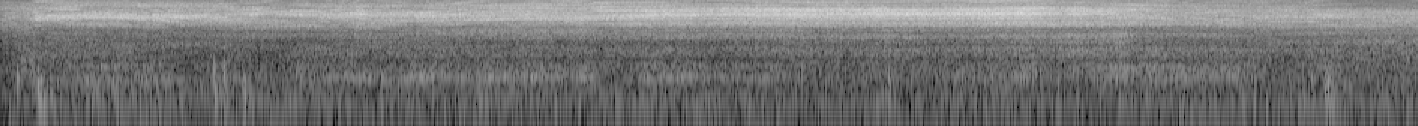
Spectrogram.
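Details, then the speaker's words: Car tire with the nail just pulled out of the tread with pliers, before a repair screw is fitted: a steady high hiss of air escaping from the puncture holds constant throughout; tire puncture air leak. "Oh yeah, that is leaking. Can hear it just leaking out."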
